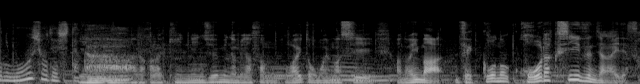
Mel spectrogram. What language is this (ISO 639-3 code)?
jpn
